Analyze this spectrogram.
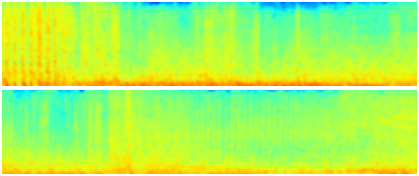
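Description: Footsteps run over hard ground.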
